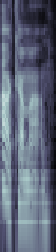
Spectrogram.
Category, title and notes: Speech > Solo speech
Annoyed - Ah common
oneshot, Male, Voice-acting, annoyed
